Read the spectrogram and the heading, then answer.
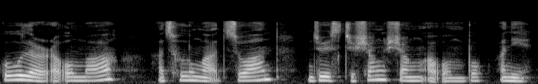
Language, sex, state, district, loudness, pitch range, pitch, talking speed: Mizo, female, Mizoram, Aizawl, -15 LUFS, 165-205 Hz, 175 Hz, 180 wpm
